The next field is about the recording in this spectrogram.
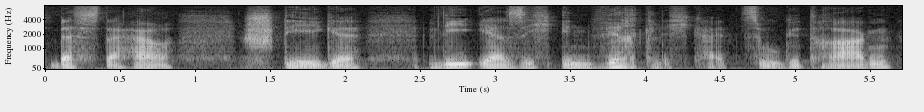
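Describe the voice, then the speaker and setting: A man's voice: low-pitched, a little mellow, dry recording, studio quality, heavily acted. An actor playing an older, sickly, jealous and eloquent male poet in a radio play, reading out his formal letters with ornate, theatrical emphasis. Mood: formal, wounded.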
